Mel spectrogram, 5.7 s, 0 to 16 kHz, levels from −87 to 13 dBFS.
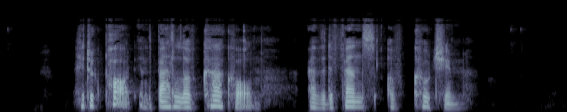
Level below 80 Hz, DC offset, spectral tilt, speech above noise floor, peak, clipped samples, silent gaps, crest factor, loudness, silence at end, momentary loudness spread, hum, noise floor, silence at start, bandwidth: -64 dBFS; under 0.1%; -5 dB/octave; 47 dB; -2 dBFS; under 0.1%; none; 24 dB; -25 LUFS; 1.05 s; 11 LU; none; -72 dBFS; 0.75 s; 9.4 kHz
